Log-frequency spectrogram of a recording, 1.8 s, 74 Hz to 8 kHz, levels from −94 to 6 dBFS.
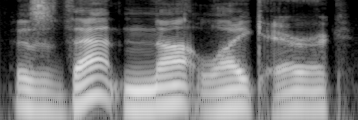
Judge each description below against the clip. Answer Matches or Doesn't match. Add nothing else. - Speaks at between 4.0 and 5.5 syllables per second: Doesn't match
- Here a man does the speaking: Matches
